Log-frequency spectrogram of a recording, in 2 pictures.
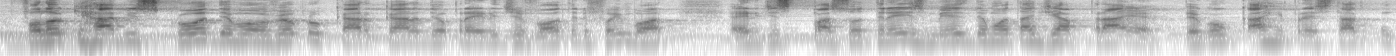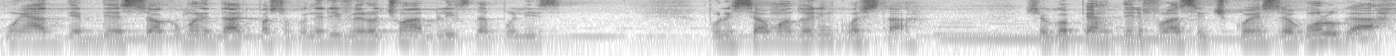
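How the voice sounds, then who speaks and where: A Brazilian man with a high voice preaches from a church pulpit. He tells his story and then climbs into shouted, sing-song preaching. A faint band plays behind him. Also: level tone, rapid-fire, over music. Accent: Brazilian Portuguese. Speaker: pastor. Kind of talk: sermon.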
